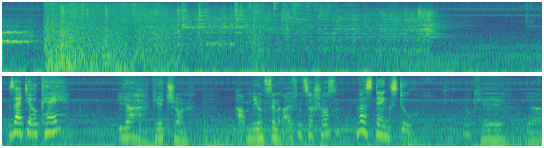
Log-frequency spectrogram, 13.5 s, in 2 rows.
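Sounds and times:
car crashing into roadside barrier: 0.5s - 5.6s
speech: 6.8s - 7.6s, 8.2s - 13.4s.

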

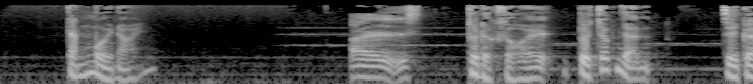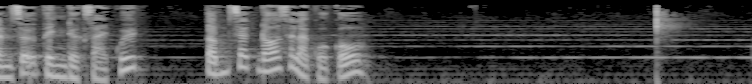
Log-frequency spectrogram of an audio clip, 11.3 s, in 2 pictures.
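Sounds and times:
speech: 0.5s - 1.3s, 2.6s - 8.5s
finger snap over the phone: 10.5s - 11.0s.

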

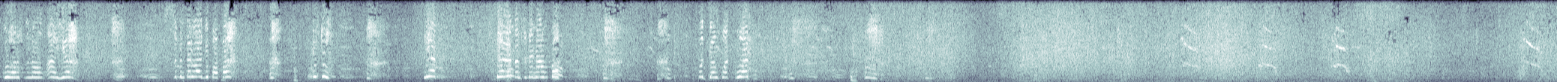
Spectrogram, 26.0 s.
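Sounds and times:
large ocean waves crashing onto shore: 0.0s - 25.9s
faint high cries: 3.8s - 15.7s, 19.6s - 20.1s, 20.9s - 21.4s, 22.1s - 22.7s, 25.3s - 25.8s.

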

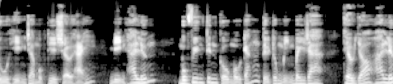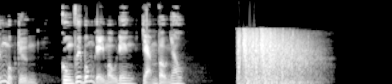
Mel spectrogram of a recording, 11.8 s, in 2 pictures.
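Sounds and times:
speech: 0.0s - 8.7s
thunderous explosion sound effect: 9.5s - 10.9s.

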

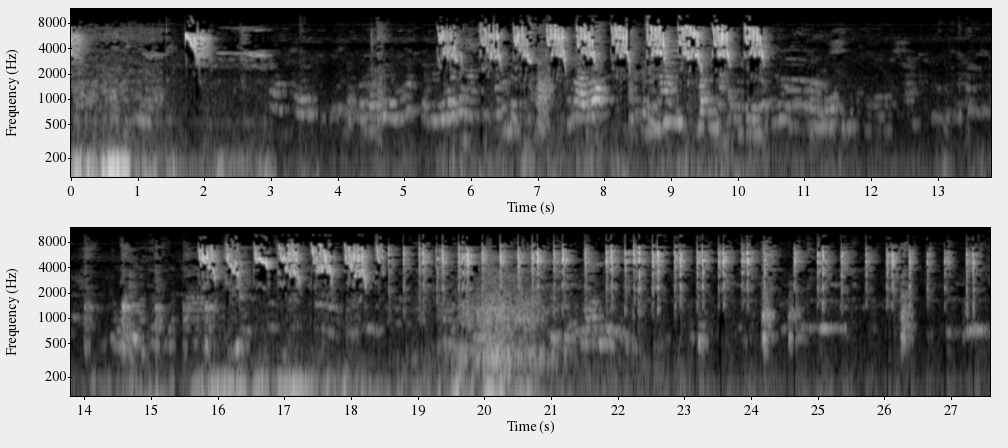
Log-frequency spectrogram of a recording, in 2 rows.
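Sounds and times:
plain prinia singing: 0.0s - 3.1s, 5.3s - 10.6s, 15.7s - 27.5s.

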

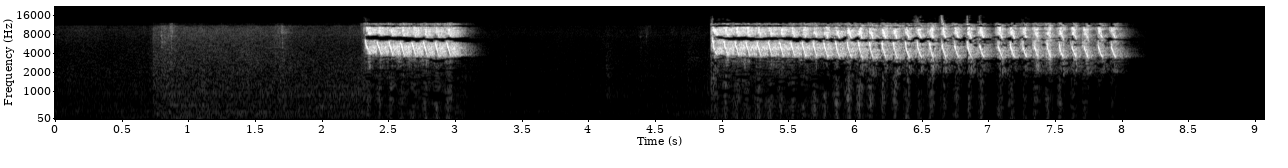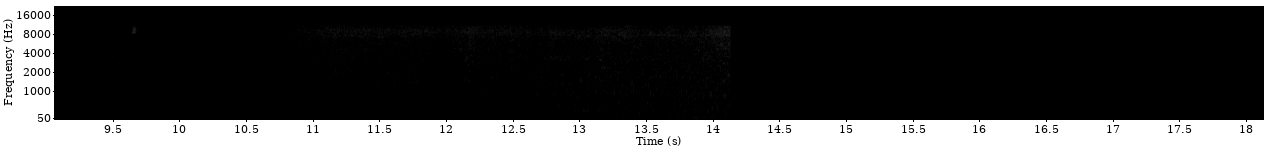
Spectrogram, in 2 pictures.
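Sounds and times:
white-rumped shama trilling song: 2.3s - 3.2s, 4.9s - 8.1s.

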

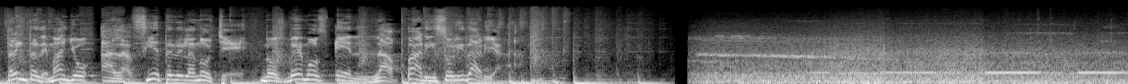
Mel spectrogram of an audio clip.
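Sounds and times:
speech: 0.1s - 5.3s
subway train rumble and rattle: 7.1s - 11.2s.

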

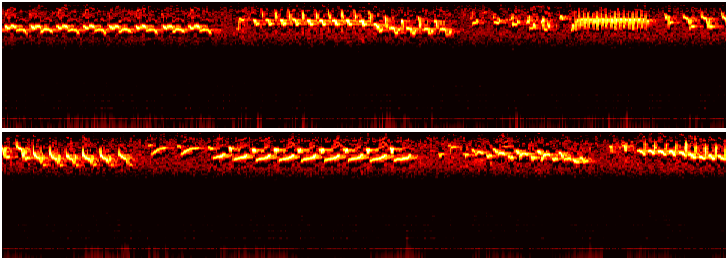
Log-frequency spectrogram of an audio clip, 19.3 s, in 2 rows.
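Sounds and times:
bird song: 0.0s - 19.2s.

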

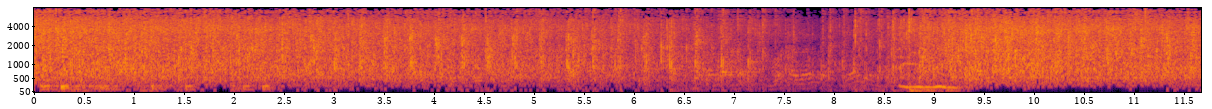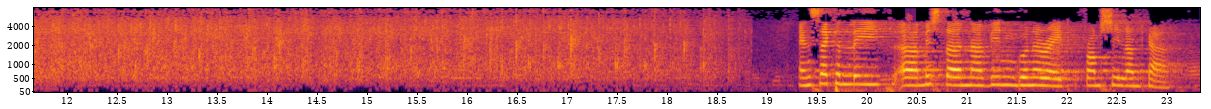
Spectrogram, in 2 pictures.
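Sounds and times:
audience applause: 0.0s - 18.9s
speech: 19.4s - 23.1s.

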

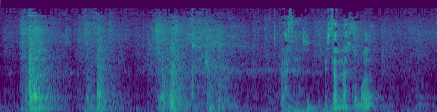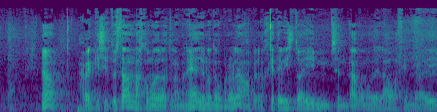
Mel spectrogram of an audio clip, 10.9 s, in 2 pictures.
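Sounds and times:
chair scraping and thumping as a seated person adjusts it: 0.1s - 5.8s
speech: 4.2s - 4.9s, 6.0s - 10.9s.

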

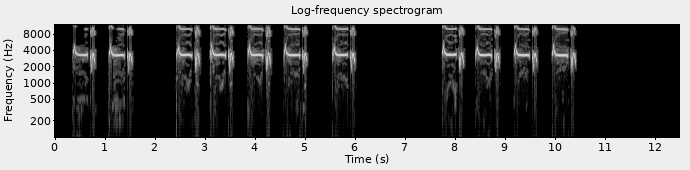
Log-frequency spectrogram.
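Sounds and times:
male prinia in vigorous song used as a lure: 0.4s - 1.6s, 2.4s - 6.1s, 7.7s - 10.5s.

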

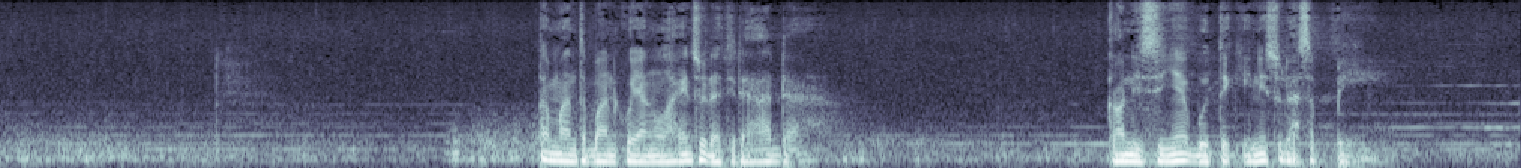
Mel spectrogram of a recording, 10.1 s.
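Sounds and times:
deep rumble of thunder with a sharp crack: 0.0s - 10.1s
heavy rain pouring outside: 0.0s - 10.1s
speech: 3.0s - 5.5s, 7.4s - 9.3s.

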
